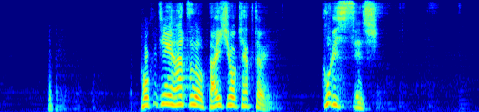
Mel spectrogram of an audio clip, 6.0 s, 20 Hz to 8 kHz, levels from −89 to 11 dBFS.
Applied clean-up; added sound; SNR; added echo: neural mask model DeepFilterNet 3.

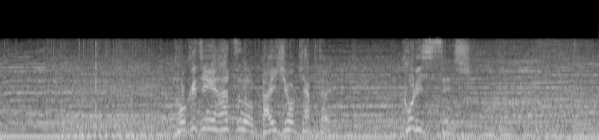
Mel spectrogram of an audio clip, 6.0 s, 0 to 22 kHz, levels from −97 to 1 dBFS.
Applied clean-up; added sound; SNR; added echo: none; Crackle; 15 dB; none.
